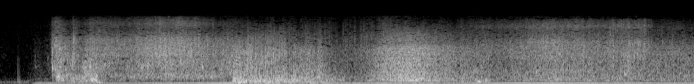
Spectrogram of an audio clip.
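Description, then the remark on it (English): A case is thrown into a river, splashing heavily into the water, followed by several seconds of loud churning, rushing water that surges and subsides in waves. No one speaks. “I'm going to throw it into the river.”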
